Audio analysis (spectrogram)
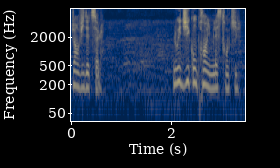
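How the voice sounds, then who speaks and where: A woman's voice: on the low side, brisk, darkish tone, lightly acted. A woman playing a rebellious, sardonic sixteen-year-old schoolgirl who tells her story in blunt, swearing slang in an audio drama. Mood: weary, bitter. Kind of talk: first-person audio drama narration in slangy speech.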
